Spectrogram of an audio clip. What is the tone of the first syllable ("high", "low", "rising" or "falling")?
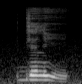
high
